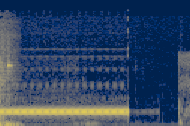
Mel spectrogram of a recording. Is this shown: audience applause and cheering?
no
